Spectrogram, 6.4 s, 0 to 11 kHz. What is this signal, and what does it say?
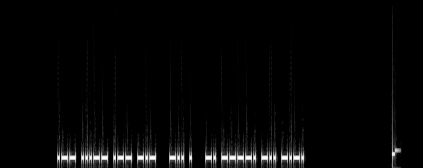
Morse code, heard as a keyed tone, about 40 wpm, 700 Hz. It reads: W3WK DE N9DC
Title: USA Callsign DE Callsign - 4 Characters - 40wpm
